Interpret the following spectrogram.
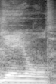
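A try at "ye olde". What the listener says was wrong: It actually wasn't ye. It's because they didn't have a character for TH. It was a thorn. So it was still pronounced the.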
